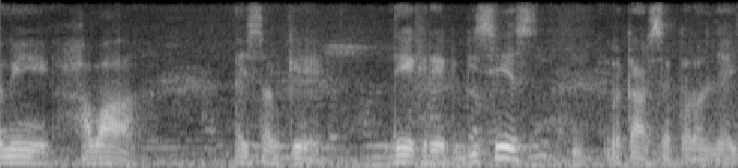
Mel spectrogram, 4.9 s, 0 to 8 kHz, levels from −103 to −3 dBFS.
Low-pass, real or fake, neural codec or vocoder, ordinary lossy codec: 7.2 kHz; real; none; none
